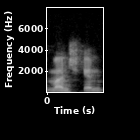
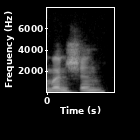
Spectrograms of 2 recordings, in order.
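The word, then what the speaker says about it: Mnuchin: I used to pronounce it Munchkin. Paul Munchen.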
